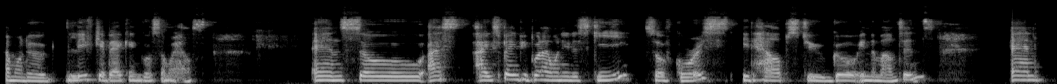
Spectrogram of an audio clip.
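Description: A woman in her late thirties from France, speaking English with a French accent, talking hesitantly with many pauses in a casual interview. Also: medium pitch, creaky, no echo. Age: late 30s. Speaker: interview guest.

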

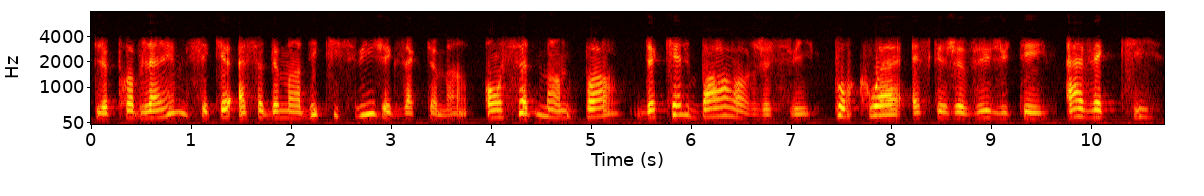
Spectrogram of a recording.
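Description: A woman in her seventies with a Quebec French accent, heard over a tinny phone line. Her voice has a gravelly fry. She talks frankly and reflectively, with fillers and asides. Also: lowish voice, lively intonation, slow, few pauses. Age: 70s. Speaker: interviewee, activist. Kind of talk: reflective interview talk.

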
